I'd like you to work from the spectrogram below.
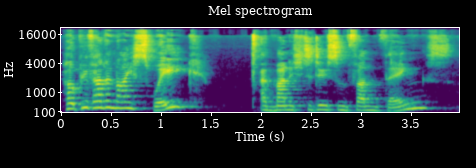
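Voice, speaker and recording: A woman reading to children like a primary teacher, expressive, with deliberate emphasis. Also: medium pitch, echoey room. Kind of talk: children's storytelling, expressive narration.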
